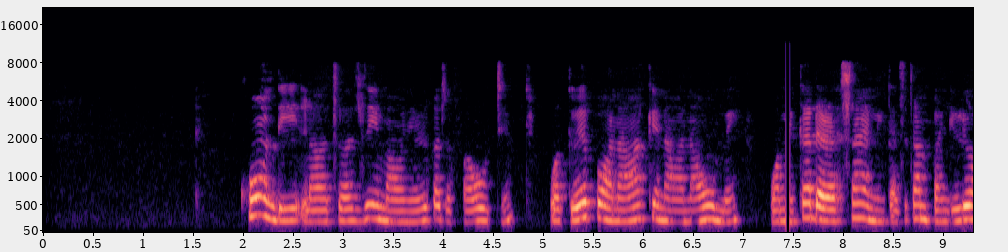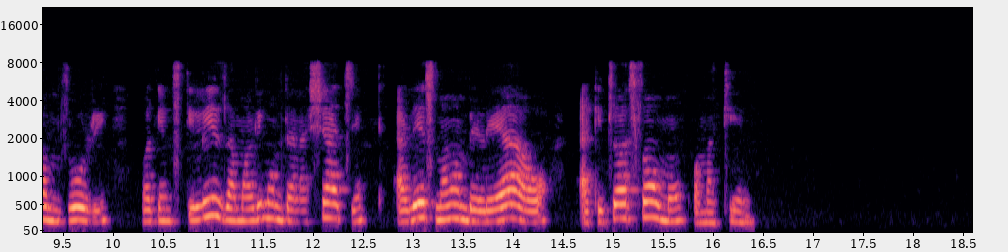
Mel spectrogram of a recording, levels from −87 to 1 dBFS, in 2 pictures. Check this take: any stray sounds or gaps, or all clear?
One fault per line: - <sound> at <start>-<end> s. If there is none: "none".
- dropout at 7.4-7.5 s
